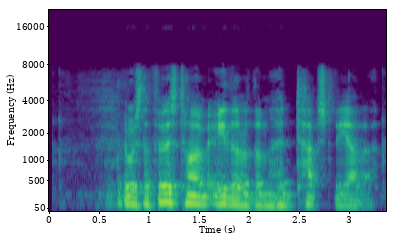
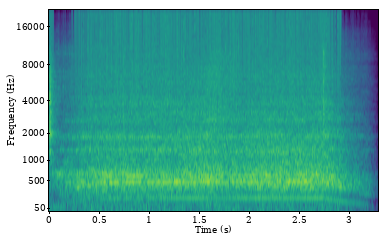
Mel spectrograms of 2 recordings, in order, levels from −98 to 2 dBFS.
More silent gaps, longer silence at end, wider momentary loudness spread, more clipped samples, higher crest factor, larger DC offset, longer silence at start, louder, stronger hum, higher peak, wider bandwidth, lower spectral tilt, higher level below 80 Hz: neither; about the same, 0.15 s vs 0.1 s; first, 9 LU vs 4 LU; neither; about the same, 18 dB vs 20 dB; second, under 0.1% vs 0.2%; first, 0.55 s vs 0 s; second, -23 LUFS vs -19 LUFS; neither; second, -6 dBFS vs 0 dBFS; second, 8 kHz vs over 20 kHz; first, -6.5 dB/octave vs -1.5 dB/octave; about the same, -46 dBFS vs -50 dBFS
